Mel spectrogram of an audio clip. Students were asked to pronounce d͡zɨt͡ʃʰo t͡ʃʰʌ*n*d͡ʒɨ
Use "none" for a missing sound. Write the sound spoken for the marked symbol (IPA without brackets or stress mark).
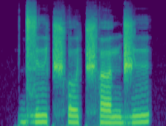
n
